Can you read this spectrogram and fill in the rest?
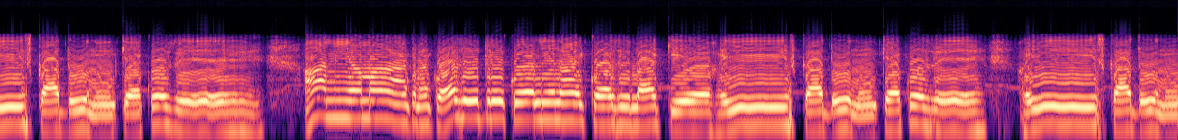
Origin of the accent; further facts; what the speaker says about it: Minas Gerais, Brazil; born there; also born or lived in Alegre; Não, eu sou nascido em Minas.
